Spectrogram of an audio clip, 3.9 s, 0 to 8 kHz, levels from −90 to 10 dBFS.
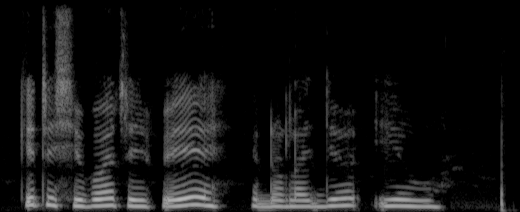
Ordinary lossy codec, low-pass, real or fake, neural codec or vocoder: none; none; real; none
